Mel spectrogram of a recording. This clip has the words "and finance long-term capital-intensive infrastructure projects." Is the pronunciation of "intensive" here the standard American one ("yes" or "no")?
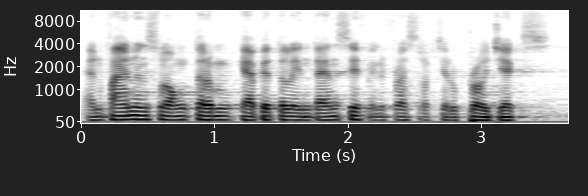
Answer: no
